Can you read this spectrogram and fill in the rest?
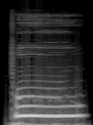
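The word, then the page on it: bu: tone 1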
